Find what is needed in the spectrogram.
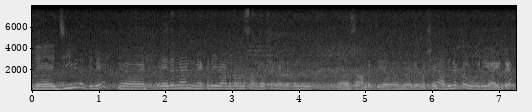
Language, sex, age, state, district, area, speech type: Malayalam, female, 60+, Kerala, Alappuzha, urban, spontaneous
